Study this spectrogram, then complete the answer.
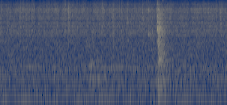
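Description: Pork chops fry in a pan with a quiet, steady sizzle under a low background hum, broken near the end by one brief sharp clack.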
